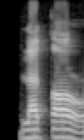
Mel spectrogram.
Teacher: را ساکن سے پہلے زبر ہے اس لیے را کو پر پڑھا جائے گا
